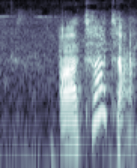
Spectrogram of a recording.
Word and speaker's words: Atata: And waving to her, "Atata," she said, "I want to see how to pronounce that one." A t a t aata. Ah, I said that one right.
